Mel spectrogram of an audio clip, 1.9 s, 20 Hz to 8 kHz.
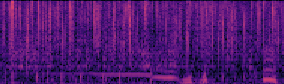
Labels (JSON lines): {"label": "biophony, cascading saw", "recorder": "SoundTrap 600 or HydroMoth"}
